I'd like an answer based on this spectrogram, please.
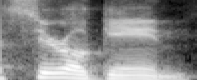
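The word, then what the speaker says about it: Ciryl Gane: the guy's last name surreal ghana yeah it's uh serial game serial uh game g-a-i-n that's right thank you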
